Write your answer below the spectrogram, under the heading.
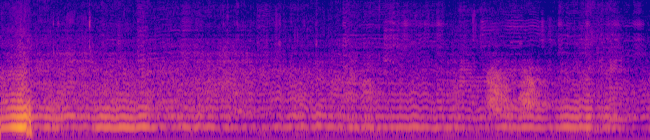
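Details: A short loud buzz as a Mandaçaia stingless bee passes close opens the recording, followed by a steady, softer humming drone of flying bees.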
